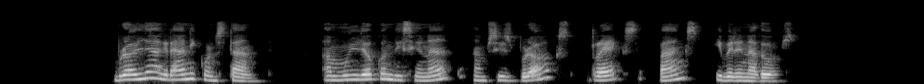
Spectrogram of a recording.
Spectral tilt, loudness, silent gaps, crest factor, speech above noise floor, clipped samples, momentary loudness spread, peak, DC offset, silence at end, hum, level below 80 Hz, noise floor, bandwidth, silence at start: -6 dB/octave; -19 LUFS; none; 18 dB; over 71 dB; under 0.1%; 12 LU; -4 dBFS; under 0.1%; 1.35 s; none; -62 dBFS; under -90 dBFS; 8 kHz; 1.15 s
